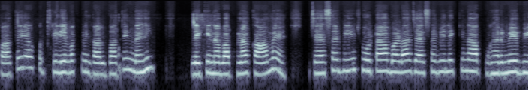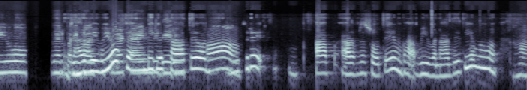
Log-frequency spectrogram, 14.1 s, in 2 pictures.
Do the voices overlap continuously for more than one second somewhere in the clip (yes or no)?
yes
